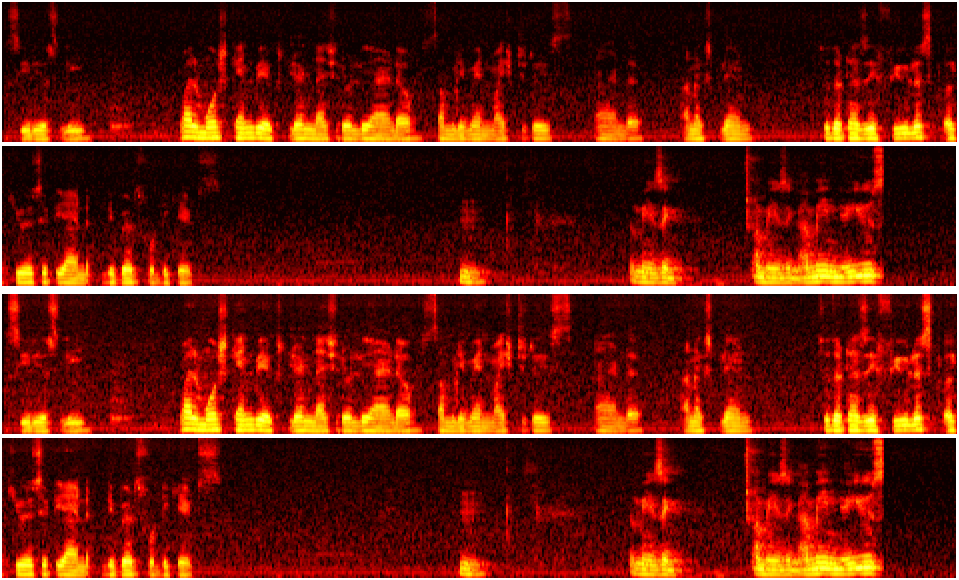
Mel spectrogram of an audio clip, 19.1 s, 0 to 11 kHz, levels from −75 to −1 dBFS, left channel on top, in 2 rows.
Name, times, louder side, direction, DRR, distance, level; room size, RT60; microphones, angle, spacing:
voice 1, 0.1-0.8 1.8-5.5 5.9-6.4 6.8-7.5 8.2-11.4, right 1 dB, 60° right, 3.4 m, -21 dB
voice 2, 15.8-16.4 17.0-18.4, right 1 dB, 30° right, 3.5 m, -19 dB
head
